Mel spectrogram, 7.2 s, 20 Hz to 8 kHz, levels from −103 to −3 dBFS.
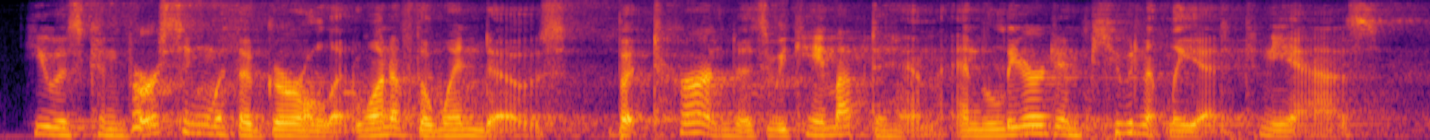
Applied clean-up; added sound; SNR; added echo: none; none; none; reverberation time 2.5 s.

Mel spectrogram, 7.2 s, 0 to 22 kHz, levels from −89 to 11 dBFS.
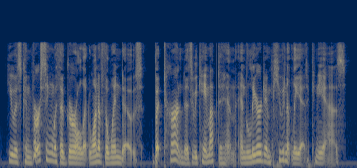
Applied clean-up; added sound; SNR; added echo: none; none; none; none.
